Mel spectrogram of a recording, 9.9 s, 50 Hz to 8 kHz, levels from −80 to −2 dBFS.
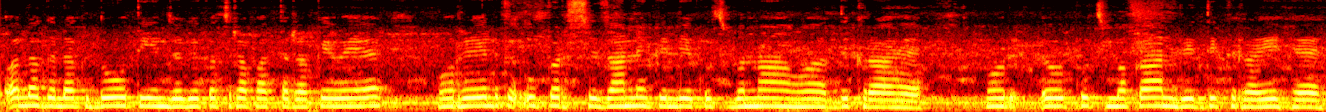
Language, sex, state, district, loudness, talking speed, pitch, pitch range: Hindi, female, Rajasthan, Bikaner, -13 LUFS, 185 wpm, 210 Hz, 205-215 Hz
